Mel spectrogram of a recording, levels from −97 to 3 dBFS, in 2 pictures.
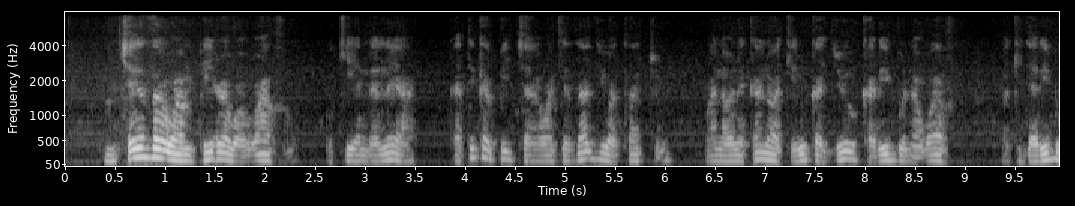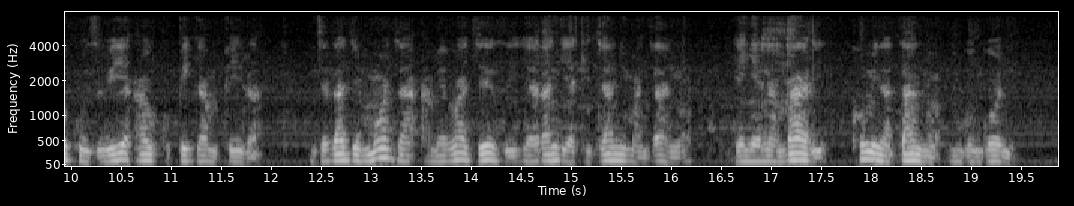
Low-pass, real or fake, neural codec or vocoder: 7.2 kHz; fake; vocoder, 22.05 kHz, 80 mel bands, Vocos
